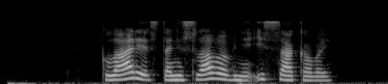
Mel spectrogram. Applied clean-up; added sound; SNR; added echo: none; none; none; none.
